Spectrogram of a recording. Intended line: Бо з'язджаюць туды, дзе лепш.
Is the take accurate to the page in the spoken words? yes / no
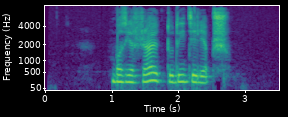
yes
